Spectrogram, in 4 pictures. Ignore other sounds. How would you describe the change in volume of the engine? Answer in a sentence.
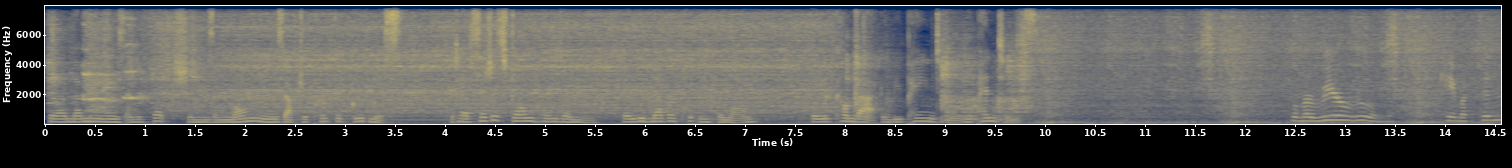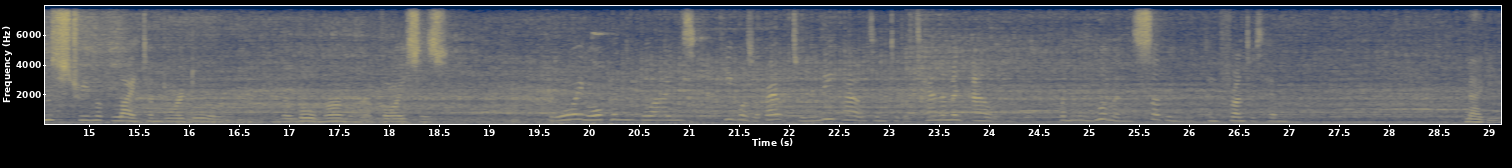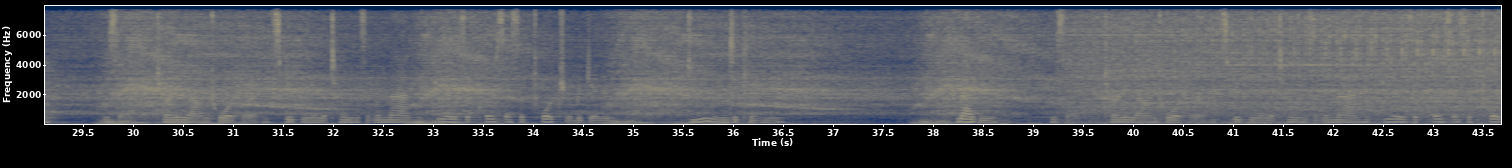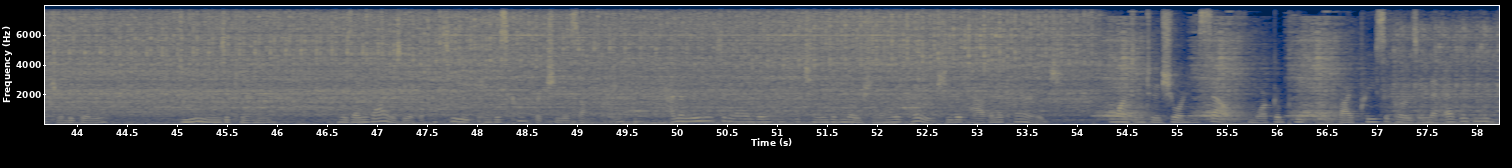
The volume of the engine goes down.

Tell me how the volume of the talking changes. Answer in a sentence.
The loudness of the talking goes down.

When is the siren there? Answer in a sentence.
The siren can't be heard in this clip.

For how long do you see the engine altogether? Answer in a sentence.
The engine can be heard for 58 seconds in total.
